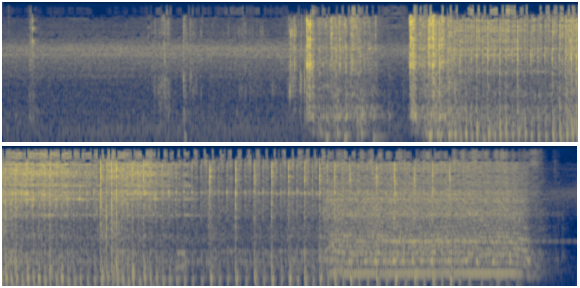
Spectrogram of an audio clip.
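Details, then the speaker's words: Go-kart small engine started with a fair bit of throttle, heavy kickback: catches, then harsh clattering rattle and rising whine under load. "What the hell was that noise? Is it trying to engage the clutch? Well, I'm hoping it was. Because that sounded horrible."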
